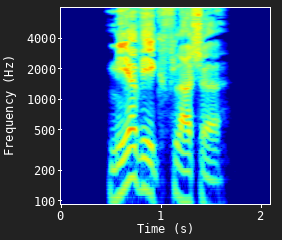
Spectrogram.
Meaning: returnable bottle
- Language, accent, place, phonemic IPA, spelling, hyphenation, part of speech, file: German, Germany, Berlin, /ˈmeːɐ̯veːkˌfɔɪ̯ɐt͡sɔɪ̯k/, Mehrwegflasche, Mehr‧weg‧fla‧sche, noun, De-Mehrwegflasche.ogg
